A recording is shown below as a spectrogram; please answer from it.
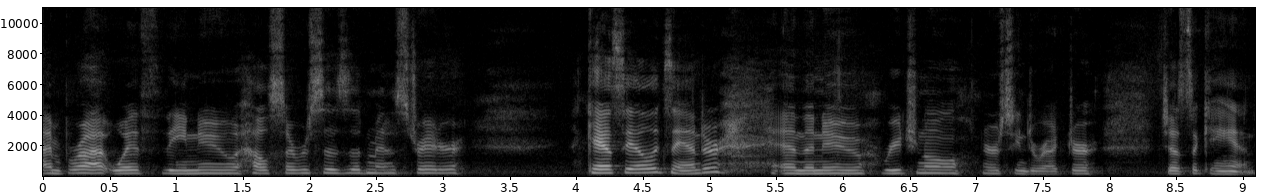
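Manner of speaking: winded, short of breath. Introducing two new staff members to the board, out of breath. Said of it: "Sorry, I am out of breath".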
